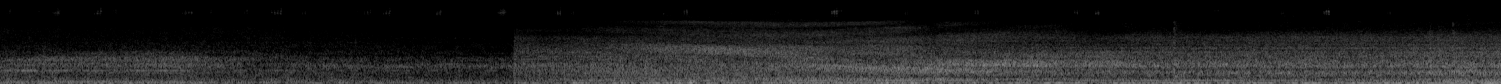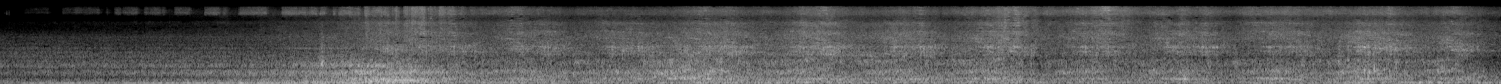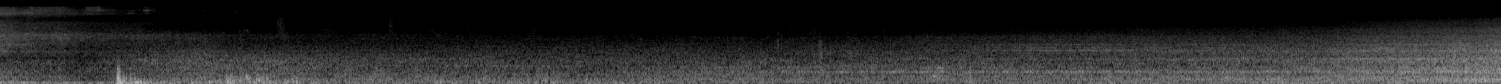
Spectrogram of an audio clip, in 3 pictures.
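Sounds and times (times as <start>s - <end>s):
train passing at speed: 0.0s - 45.0s
clatter of train wheels: 11.6s - 32.8s.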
